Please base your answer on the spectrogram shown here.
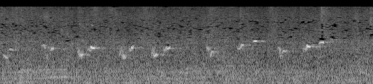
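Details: Yellow-vented bulbul, morning, singing its relaxed 'ropel' rolling song: clear, short, slurred whistles scattered irregularly across the phrase with a low hiss beneath.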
